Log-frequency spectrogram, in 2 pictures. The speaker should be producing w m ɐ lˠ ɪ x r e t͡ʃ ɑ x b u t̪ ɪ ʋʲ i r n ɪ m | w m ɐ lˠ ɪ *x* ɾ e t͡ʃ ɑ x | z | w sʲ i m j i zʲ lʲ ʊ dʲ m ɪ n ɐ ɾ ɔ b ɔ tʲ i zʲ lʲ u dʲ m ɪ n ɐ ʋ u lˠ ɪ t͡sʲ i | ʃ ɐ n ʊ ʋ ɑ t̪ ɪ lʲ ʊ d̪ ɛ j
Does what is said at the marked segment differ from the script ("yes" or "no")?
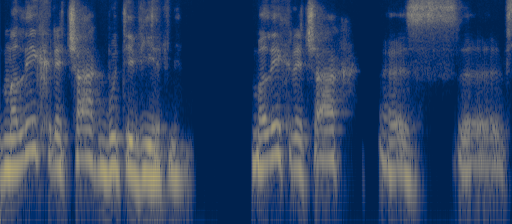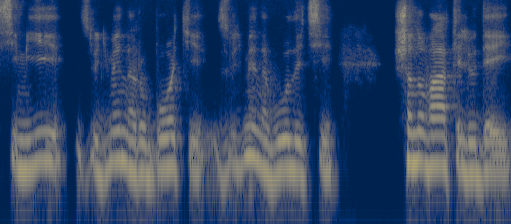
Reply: no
